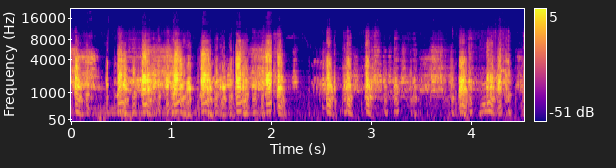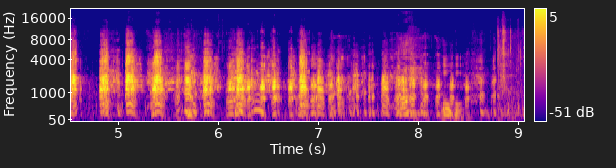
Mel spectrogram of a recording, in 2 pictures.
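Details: Domestic ducks on a farm, greeted by their keeper during a daily visit: harsh, nasal quacks repeated rapidly, three to four per second, several birds overlapping in a busy chorus, with a woman's voice calling to them.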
